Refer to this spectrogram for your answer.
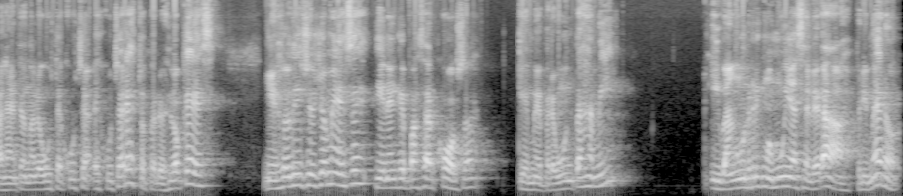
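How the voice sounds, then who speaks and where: Speaking very fast with lively intonation, a man with a Zulian accent has a fairly high pitch. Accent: Zulian Venezuelan. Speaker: exiled opposition politician. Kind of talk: interview.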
